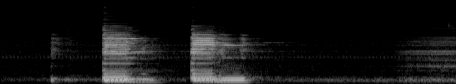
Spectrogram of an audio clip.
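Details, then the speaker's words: Studiomaster RST Valve Leadmaster 60 tube guitar amp with Accutronics spring reverb tank under test, Fender guitar playing; steady low mains hum under chords and reverb crashes, amplifier hum attributed to reverb tank proximity pickup, suspected not confirmed. "hear there's a hum. And the thing about reverb tanks is it's always to do with proximity."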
